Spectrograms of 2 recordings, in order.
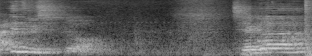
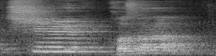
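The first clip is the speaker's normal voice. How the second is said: slow, weighty; 6 semitones higher, much slower than usual. Acted. Slow emphatic God quote.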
